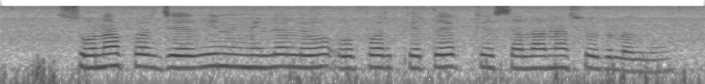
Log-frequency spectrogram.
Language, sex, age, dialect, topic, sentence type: Magahi, male, 18-24, Western, banking, question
